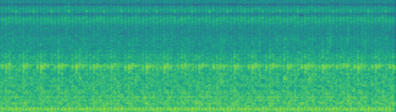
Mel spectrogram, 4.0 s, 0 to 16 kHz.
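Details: 1985 Mercedes 300D diesel at idle after adjusting the rack damper bolt. Steady, even clatter with no stumbling; the idle is smoother than the earlier rough running.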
